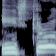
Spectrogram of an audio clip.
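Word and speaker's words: Eostre: देखो उसका नाम था पादरी साहब जो एंग्लो सेक्शन देवी थी उसका नाम ईस्ट्रो था ईस्टर नहीं था और उसके स्पेलिंग में भी फर्क है ठीक है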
